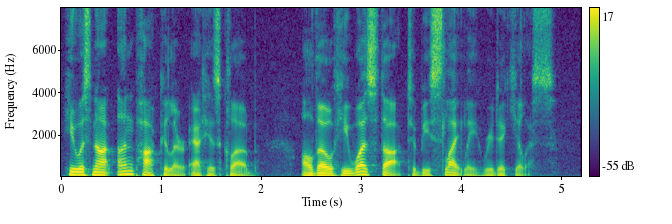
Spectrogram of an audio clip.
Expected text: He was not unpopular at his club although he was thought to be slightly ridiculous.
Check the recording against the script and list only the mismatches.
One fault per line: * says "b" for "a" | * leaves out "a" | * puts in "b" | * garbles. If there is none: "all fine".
all fine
